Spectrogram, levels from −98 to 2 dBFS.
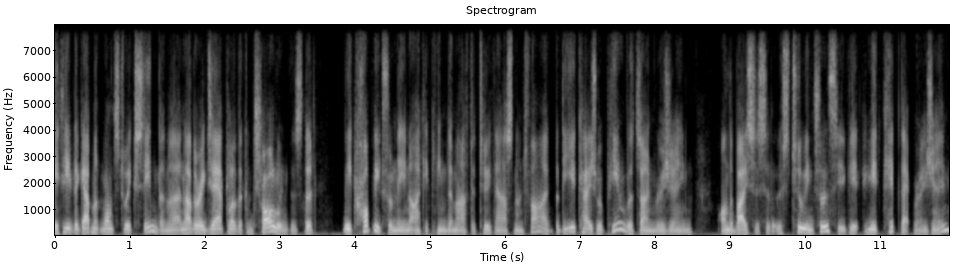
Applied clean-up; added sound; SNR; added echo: neural diffusion model UNIVERSE++.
